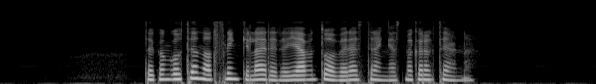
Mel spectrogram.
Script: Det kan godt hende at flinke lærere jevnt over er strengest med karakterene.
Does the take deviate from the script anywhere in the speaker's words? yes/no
no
